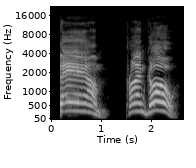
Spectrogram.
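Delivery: very loud, very high, booming, high-energy hype. Introducing the next product: very loud, energetic. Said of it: "Very loud today".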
